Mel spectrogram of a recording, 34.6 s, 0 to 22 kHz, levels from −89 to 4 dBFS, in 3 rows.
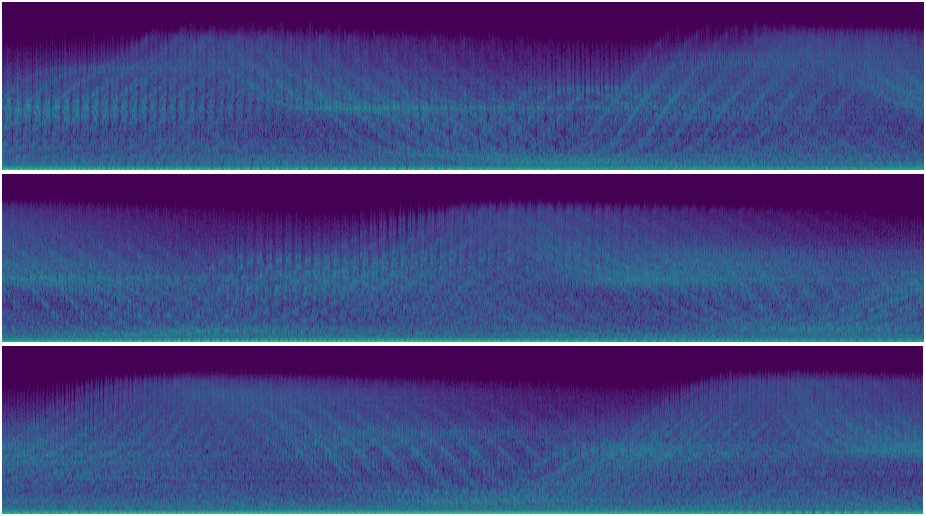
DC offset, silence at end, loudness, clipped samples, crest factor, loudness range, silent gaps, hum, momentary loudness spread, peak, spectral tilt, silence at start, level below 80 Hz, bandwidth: under 0.1%; 0 s; -43 LUFS; under 0.1%; 10 dB; 2 LU; none; none; 3 LU; -22 dBFS; -3 dB/octave; 0 s; -42 dBFS; 10.5 kHz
